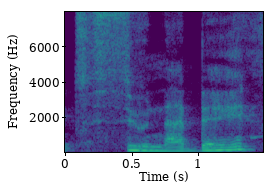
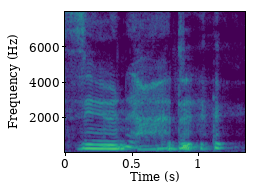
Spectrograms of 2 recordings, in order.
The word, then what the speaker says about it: Tsunade: Yeah, like some people hit the T in Tsunade so hard. – Yeah. – Tanabe. – Guys, are you mentioning Tsunade? – Tsunade.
